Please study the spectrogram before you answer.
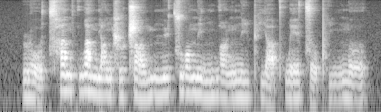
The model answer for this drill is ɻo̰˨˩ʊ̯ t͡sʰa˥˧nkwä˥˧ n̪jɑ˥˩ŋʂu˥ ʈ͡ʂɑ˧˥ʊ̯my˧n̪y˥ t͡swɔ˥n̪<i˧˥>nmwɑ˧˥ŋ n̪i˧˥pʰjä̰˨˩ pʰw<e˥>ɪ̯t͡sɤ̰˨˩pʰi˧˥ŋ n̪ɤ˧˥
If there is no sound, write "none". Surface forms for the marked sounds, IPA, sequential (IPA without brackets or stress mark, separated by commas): i˧˥, e˥˩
